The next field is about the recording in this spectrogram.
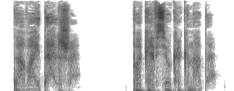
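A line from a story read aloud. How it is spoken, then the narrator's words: Whispered. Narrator (Russian): прошептал я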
